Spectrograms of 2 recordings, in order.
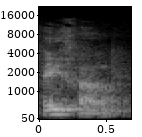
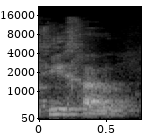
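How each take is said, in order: First: The first vowel sounds like 'ay'. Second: The first vowel sounds like 'ee'. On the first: The speaker calls it right. "it's heichal, you've got a hidden yud" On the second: The speaker calls it wrong. "since it's not hichal"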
